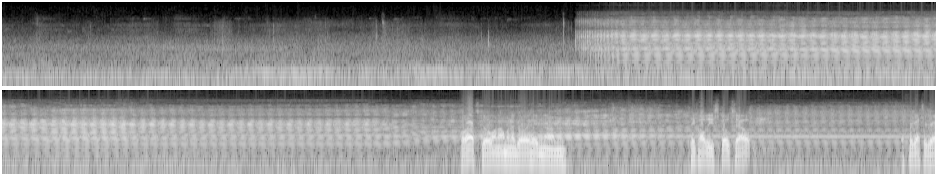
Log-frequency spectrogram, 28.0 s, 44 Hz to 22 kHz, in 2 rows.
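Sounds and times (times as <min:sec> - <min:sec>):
electric air pump buzzing: 0:08.5 - 0:28.0.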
